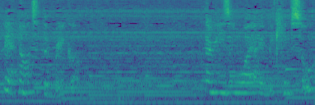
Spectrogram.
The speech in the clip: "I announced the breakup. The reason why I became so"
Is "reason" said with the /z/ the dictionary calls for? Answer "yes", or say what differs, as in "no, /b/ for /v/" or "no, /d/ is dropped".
yes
